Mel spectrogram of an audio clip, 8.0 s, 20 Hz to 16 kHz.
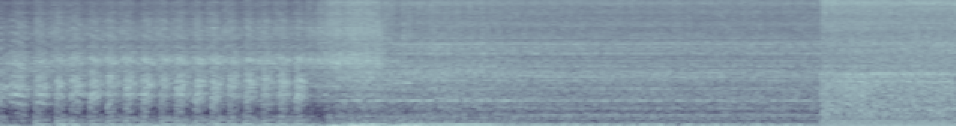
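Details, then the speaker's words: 1996 Jeep Cherokee XJ first start after new timing chain, sprockets, harmonic balancer and gaskets: starter spins briefly, engine catches and settles into a steady even idle, no knocking or rattle; sounds a lot better, normal start. "So far so good. Sounds a lot better."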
